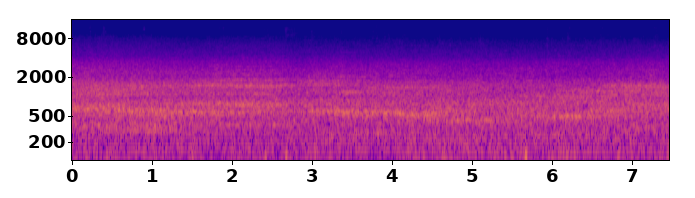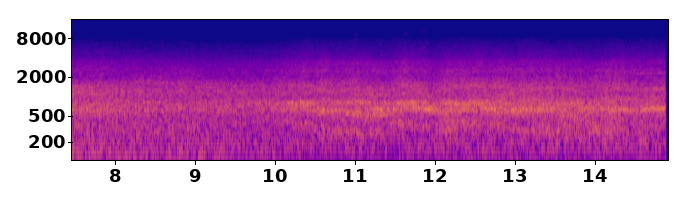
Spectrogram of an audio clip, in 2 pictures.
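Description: A large crowd roars steadily in a stadium, swelling louder toward the end.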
